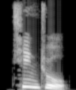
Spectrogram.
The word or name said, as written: 庆祝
